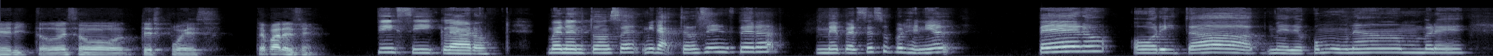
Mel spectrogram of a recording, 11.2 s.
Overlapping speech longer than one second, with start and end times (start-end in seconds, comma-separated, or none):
none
